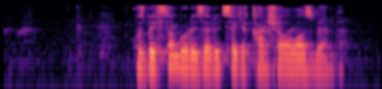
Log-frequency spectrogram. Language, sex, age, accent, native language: Uzbek, male, 18-24, Toshkent shahri, Uzbek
